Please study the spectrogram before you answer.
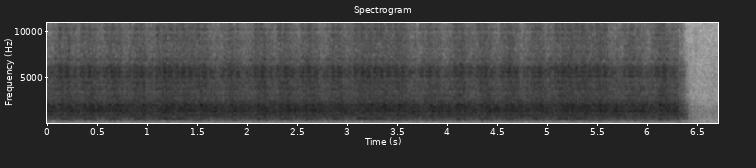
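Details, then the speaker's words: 1962 Chrysler Newport 361 V8 with TorqueFlite A727, parked 17 years, gas fed by hand: steady cranking whirr with an even beat that never fires; cranks but won't start, weak orange spark suspected. "oh sounds like she's trying"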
